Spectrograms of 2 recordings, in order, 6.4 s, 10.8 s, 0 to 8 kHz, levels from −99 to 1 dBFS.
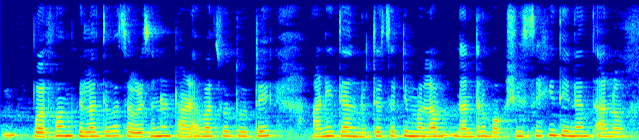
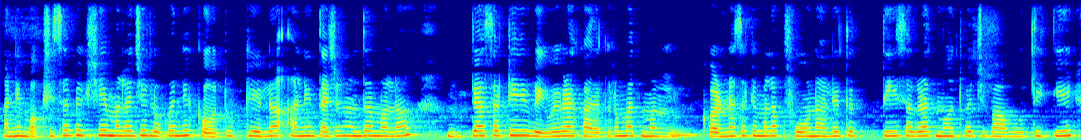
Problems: none marked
